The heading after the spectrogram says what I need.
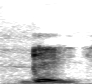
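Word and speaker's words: Gaetz: Lunge towards uh at Gates of Florida how you pronounce it okay Gates yeah Gates yeah yeah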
